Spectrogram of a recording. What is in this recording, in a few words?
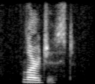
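"largest", American English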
